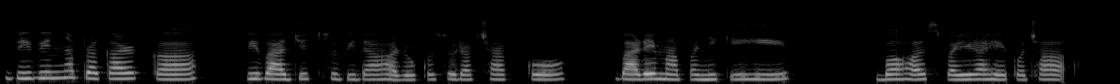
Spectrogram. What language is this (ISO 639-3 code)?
nep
